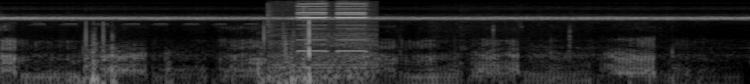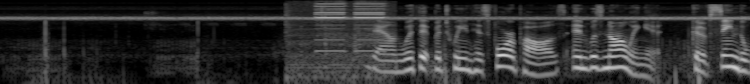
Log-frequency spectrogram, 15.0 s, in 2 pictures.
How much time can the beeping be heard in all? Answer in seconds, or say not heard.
2 s.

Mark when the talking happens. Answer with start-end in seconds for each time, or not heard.
11.2-14.9.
